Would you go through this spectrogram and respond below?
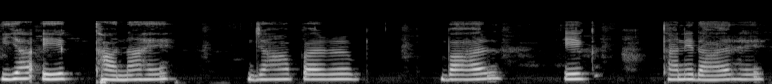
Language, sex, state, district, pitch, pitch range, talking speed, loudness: Hindi, female, Uttar Pradesh, Lucknow, 240 Hz, 230-250 Hz, 75 wpm, -18 LUFS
